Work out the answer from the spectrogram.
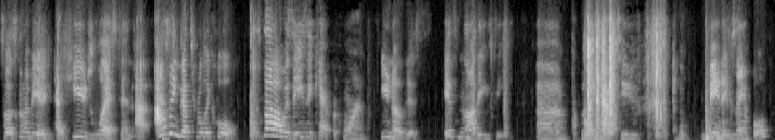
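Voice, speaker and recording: A middle-aged tarot reader gives a casual livestream reading in a high-ish voice with lively intonation at normal speed, chatty and often laughing at herself. The recording is very noisy, with a distant, slightly dull mic.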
